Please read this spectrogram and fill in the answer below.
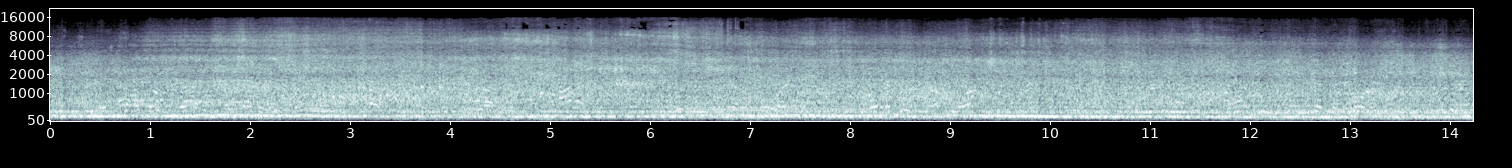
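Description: A pack of four-cylinder Mini Stock race cars running together around a short paved oval at racing speed, making a continuous, layered engine drone that wavers slightly as they lap.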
